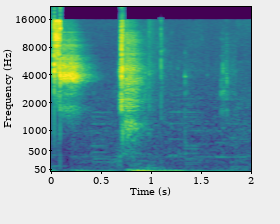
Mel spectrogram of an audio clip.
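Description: Two beer cans cracked open one after the other: each a sharp pop of the pull tab followed by a short fizzing hiss, the second under a second after the first and a little louder.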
